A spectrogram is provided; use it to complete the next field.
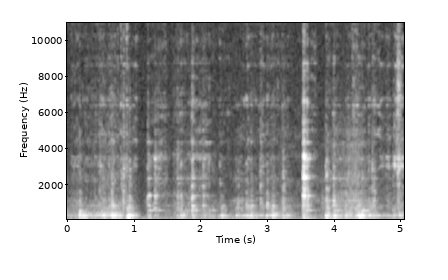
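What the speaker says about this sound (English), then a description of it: "we're just going to whisk this together until it is nice and combined" Pumpkin pie spice and salt whisked together in a mixing bowl, with a steady scraping, rhythmic swirl and light clinks of the whisk against the bowl, close and moderately quiet.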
